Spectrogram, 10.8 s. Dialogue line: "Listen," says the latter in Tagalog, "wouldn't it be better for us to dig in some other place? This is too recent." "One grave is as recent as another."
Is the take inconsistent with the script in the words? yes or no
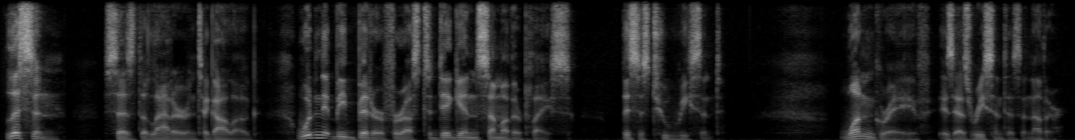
yes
